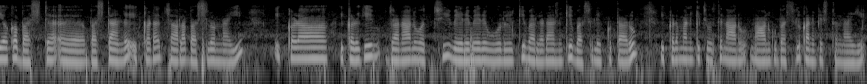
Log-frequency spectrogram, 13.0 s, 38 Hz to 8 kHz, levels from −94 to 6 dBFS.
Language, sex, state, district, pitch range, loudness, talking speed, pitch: Telugu, female, Andhra Pradesh, Srikakulam, 165-190 Hz, -39 LUFS, 135 wpm, 175 Hz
